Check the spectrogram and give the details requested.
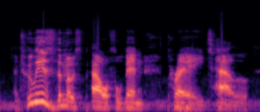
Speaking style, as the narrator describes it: says Dane

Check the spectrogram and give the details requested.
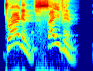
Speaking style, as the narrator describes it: yelled Boris

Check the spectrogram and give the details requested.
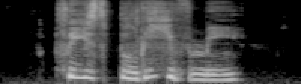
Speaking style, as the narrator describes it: Zuko pleads, his voice cracking all over again

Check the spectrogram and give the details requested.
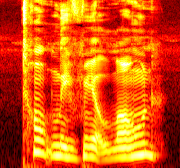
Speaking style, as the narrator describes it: Narciso pleaded, crying like a baby

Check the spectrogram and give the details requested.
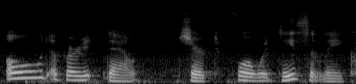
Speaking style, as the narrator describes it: cried Cabot

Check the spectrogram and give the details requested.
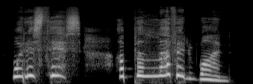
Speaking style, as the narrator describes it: A delighted yet weepy gasp

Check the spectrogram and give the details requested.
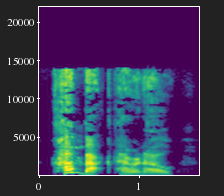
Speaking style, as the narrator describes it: cried the king

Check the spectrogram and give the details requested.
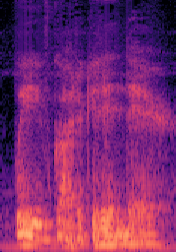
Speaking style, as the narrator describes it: Ace growled

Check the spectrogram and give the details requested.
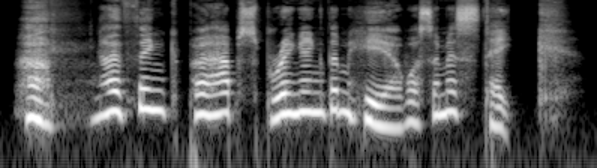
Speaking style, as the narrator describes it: Zira sighed

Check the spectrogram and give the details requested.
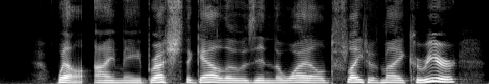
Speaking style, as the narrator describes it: replied laughingly

